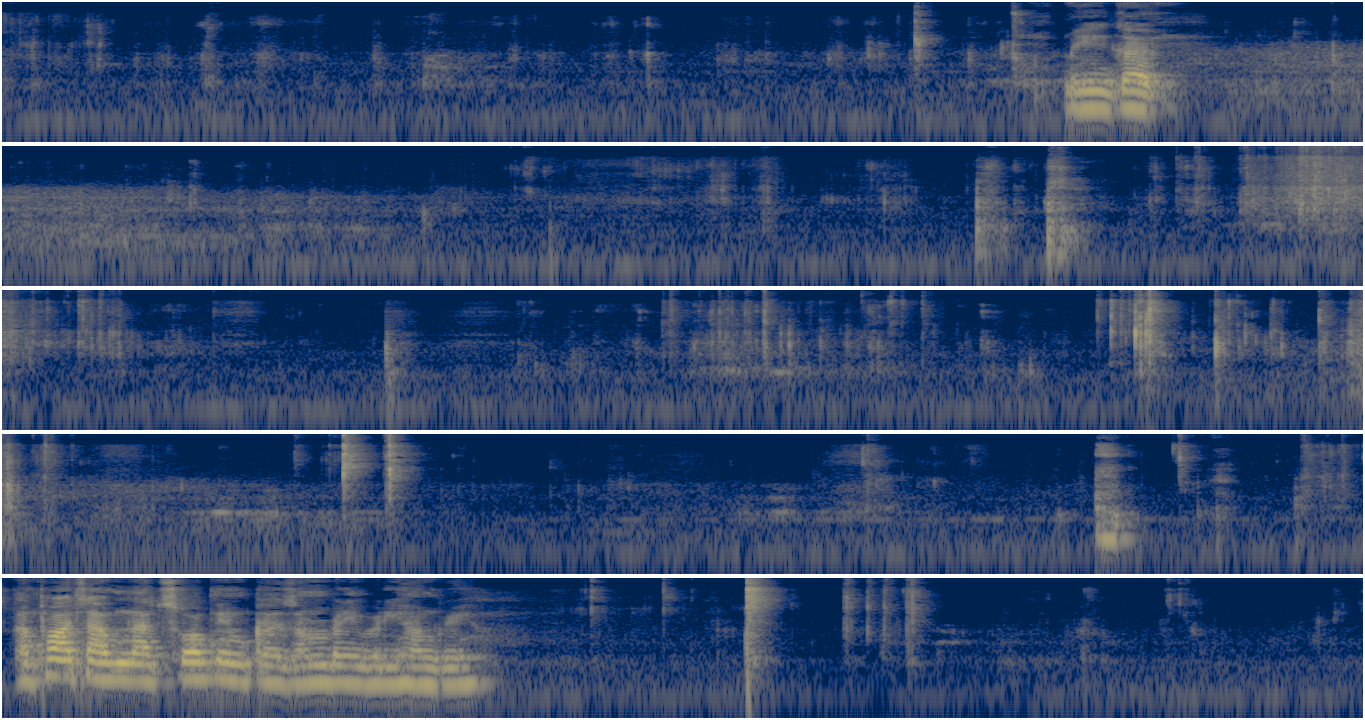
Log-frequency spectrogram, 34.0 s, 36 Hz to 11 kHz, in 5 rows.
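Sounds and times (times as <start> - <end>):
person chewing and crunching: 0.0 - 5.3, 6.3 - 21.1, 26.2 - 27.3, 30.0 - 34.0
crab shell cracking: 30.1 - 31.9.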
